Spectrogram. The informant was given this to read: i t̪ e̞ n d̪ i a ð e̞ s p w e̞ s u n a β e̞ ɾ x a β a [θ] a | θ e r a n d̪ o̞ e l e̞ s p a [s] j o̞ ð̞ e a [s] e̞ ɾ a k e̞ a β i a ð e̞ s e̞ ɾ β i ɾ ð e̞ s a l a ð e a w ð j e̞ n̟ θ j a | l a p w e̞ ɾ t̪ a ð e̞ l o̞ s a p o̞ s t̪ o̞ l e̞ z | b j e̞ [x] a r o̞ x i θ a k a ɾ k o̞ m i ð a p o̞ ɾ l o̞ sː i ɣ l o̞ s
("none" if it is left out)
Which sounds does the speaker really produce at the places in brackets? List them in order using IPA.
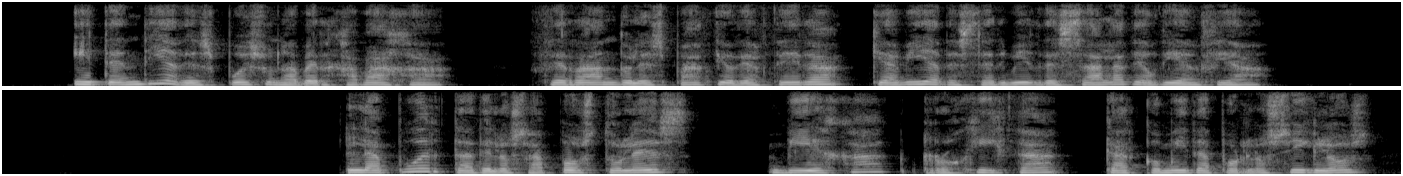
x, θ, θ, x

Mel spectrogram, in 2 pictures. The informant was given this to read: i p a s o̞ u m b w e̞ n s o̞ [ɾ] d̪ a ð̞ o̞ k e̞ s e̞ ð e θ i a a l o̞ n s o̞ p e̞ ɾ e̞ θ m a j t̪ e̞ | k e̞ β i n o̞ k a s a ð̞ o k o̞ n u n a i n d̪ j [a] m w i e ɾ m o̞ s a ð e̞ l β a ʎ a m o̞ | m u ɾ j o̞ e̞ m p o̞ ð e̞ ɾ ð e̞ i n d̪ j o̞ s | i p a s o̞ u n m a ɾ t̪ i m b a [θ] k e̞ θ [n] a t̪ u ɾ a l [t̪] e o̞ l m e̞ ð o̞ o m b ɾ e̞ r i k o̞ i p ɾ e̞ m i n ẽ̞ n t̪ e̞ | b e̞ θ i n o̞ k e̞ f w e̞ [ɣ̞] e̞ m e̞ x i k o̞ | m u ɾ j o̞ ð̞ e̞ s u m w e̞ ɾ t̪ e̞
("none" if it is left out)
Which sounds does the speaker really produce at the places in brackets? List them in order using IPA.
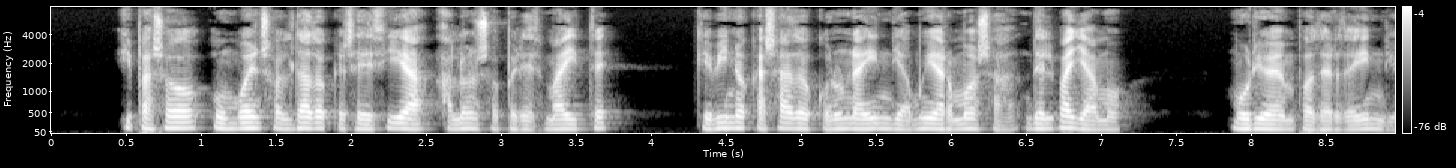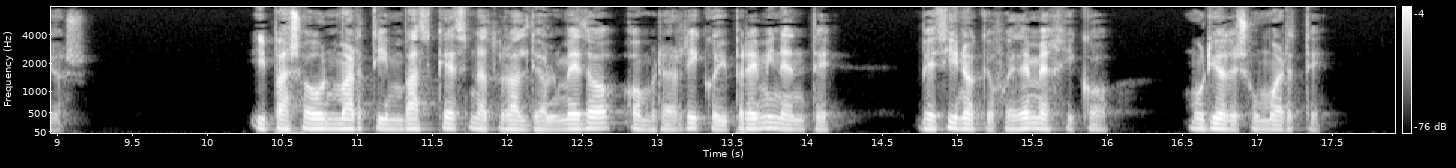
l, a, θ, n, d̪, ð̞

